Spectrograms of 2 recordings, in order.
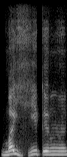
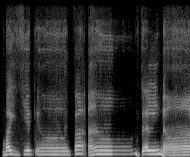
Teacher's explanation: ता दो से तिन की तनवीन के बाद फा आ गया, तो ये इख्फा होगा, इख्फा के साथ गुन्ना कामिला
